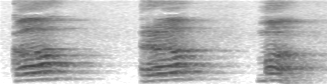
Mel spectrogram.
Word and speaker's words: कर्म: कर्म, क र म, कर्म। यहां पर इसका उच्चारण इस प्रकार से है।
